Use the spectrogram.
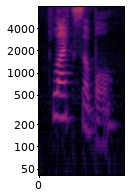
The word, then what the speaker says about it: flexible: 여기서 살짝 된 소리가 나서 쌍시옷에 가깝게 발음해 주시면 더 자연스러워요. 발음 연습해 볼게요. flexible 한 번 더 해 볼까요?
